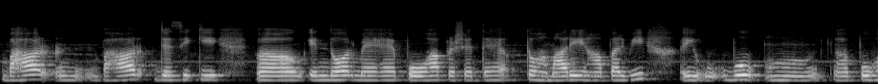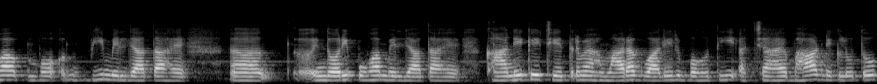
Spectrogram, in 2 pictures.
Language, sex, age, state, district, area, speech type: Hindi, female, 30-45, Madhya Pradesh, Gwalior, urban, spontaneous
